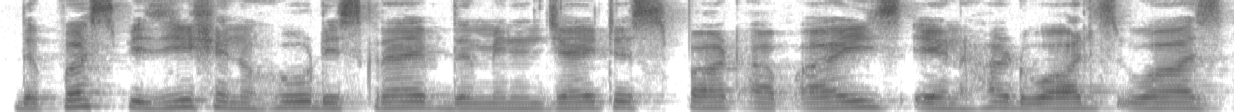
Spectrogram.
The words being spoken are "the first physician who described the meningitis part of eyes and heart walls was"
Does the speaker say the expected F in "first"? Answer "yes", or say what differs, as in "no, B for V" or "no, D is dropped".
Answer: no, P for F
